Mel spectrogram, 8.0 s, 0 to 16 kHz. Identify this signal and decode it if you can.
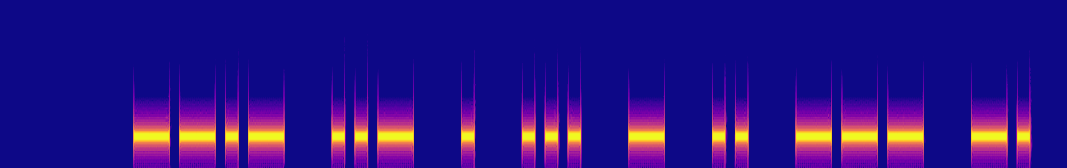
Morse code, heard as a keyed tone, about 14 wpm, spaced as for 12 wpm, 700 Hz. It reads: QUESTION
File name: Morsekurs / Witze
